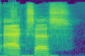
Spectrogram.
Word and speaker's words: AXS: It's probably supposed to be pronounced Access, but it's spelled AXS.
